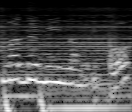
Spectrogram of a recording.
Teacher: nagtatanong madali ng ito sa halimbawang ito ang tono of peach ay taas ng dulo sa pangungusap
